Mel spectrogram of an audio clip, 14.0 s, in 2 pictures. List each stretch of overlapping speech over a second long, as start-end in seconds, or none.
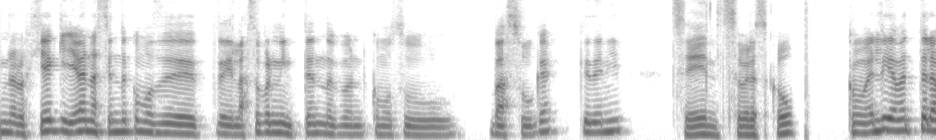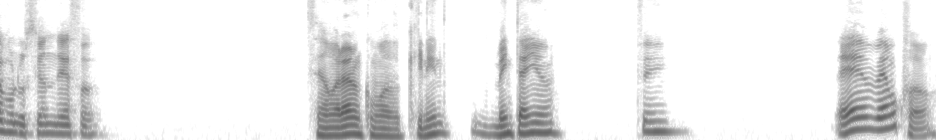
none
